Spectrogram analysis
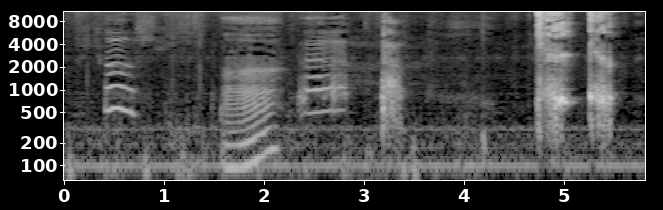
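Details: Young child with a cold and cough, told to take medicine: a few short vocal sounds, then two sharp coughs near the end, over a steady low hum.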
